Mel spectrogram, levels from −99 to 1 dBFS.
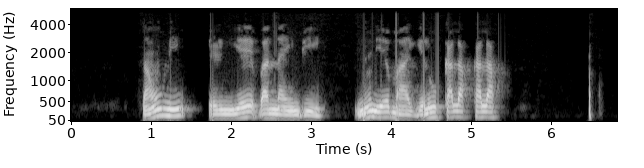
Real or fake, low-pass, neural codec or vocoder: real; 5.4 kHz; none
